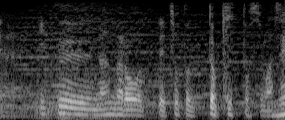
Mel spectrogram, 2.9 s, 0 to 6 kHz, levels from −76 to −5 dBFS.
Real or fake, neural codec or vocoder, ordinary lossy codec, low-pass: real; none; Opus, 16 kbps; 5.4 kHz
